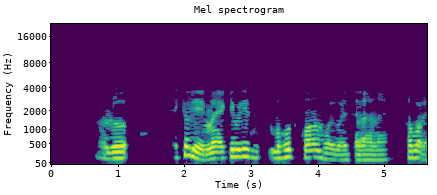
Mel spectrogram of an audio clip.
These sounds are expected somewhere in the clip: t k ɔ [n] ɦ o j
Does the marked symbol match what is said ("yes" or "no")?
no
